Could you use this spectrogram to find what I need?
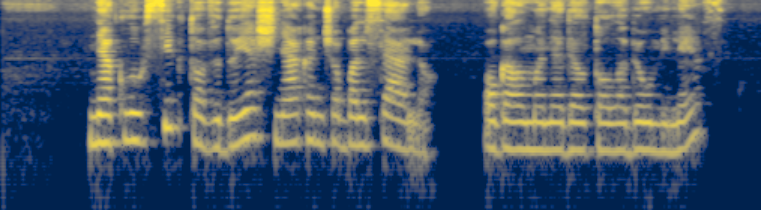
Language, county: Lithuanian, Kaunas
